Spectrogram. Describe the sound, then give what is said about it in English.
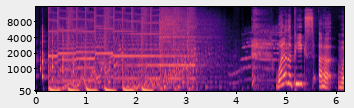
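A pet cat at home meows several times in quick succession, fairly loud, with rising-and-falling cries. The meows come right after a short burst of upbeat music with a thumping beat. “One of the perks of recording from home is that we get to hear Molly on the broadcast, Megan's cat”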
